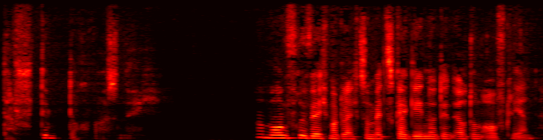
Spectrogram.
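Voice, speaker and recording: An older actress playing an honest, fussing grandmother in a radio play, with a husky voice. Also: deep voice, moderate pace, mellow, no room sound. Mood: indignant.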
